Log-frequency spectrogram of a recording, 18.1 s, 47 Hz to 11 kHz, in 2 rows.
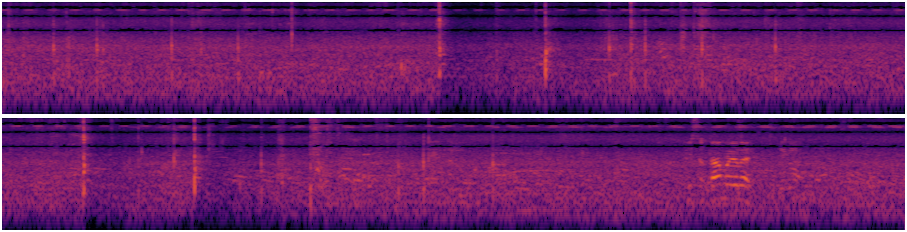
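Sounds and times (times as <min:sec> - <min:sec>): tennis ball bouncing and racket hits: 0:00.0 - 0:03.0, 0:03.8 - 0:08.5, 0:09.5 - 0:14.2.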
